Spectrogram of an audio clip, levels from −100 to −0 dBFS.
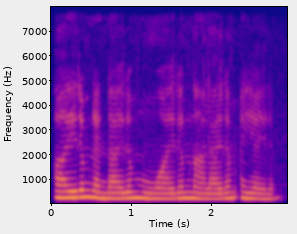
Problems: low volume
